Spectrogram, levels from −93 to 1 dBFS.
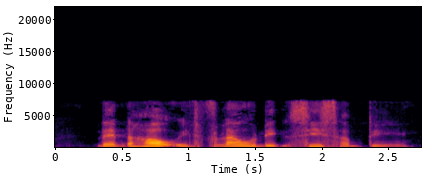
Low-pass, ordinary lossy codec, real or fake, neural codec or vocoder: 7.2 kHz; none; fake; codec, 24 kHz, 0.9 kbps, WavTokenizer, medium speech release version 2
